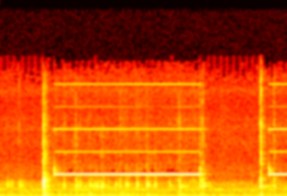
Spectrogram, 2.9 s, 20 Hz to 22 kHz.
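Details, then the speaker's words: Vintage 1979 Snap-on MT241A timing advance light with intermittent power switch, ohmmeter continuity test on the switch: two clean steady high beeps, the first about 1.5 seconds; solid continuity, switch tests good. "oh while the switch tests absolutely perfect"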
